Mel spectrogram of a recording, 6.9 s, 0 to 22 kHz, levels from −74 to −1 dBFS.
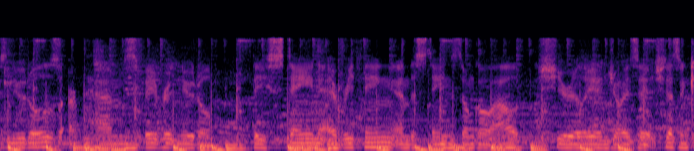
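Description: No technical faults can be heard in this audio. It has passed through a WebRTC call path with a wideband call codec, and the band stops at 8 kHz, as expected from a G.722 link.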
